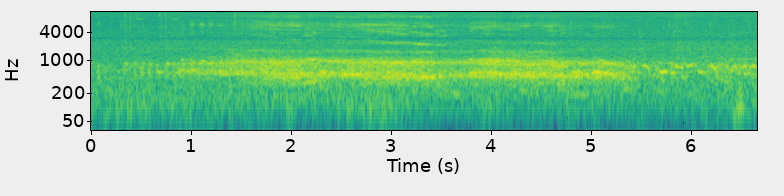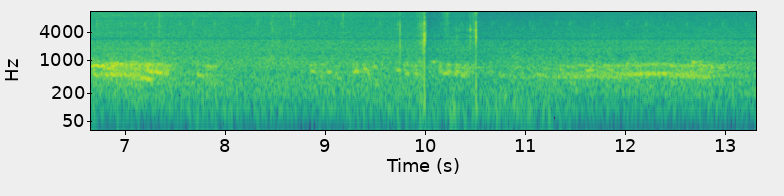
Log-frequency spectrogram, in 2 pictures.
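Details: Howler monkeys roaring from trees on the slopes of Maderas volcano near Finca Magdalena, Nicaragua, loud enough to be mistaken for cows or buffalo; a deep, rough, sustained chorus surges for about seven seconds, drops away, then swells again near the end.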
